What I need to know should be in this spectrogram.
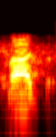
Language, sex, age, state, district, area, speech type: Kannada, male, 60+, Karnataka, Dakshina Kannada, rural, conversation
